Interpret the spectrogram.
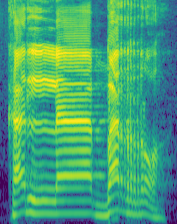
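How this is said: The l merges straight into a doubled r. The speaker calls it wrong. "Tapi tidak dibaca seperti itu"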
